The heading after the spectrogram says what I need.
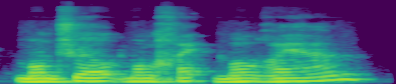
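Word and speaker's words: Montréal: Hi from Montreal. Butchered that. I don't know. Well, in French, you wouldn't pronounce the T.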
